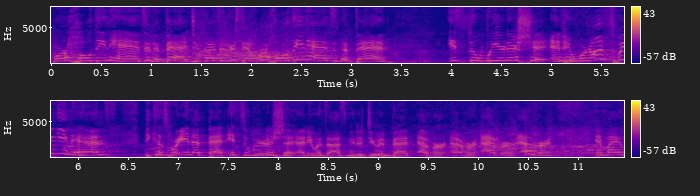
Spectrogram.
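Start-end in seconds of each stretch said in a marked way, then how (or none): 0.0-7.5 high, disbelieving hand-holding outrage; mock outrage, voice up high; incredulous. Real, not acted. Telling the crowd about holding hands in bed, incredulous.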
